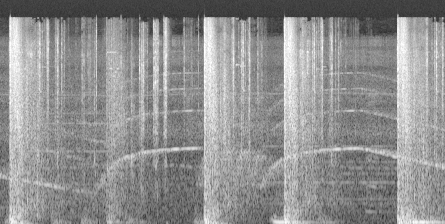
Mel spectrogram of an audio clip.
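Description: A rifle fires loud, sharp shots, each followed by a rolling echo.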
